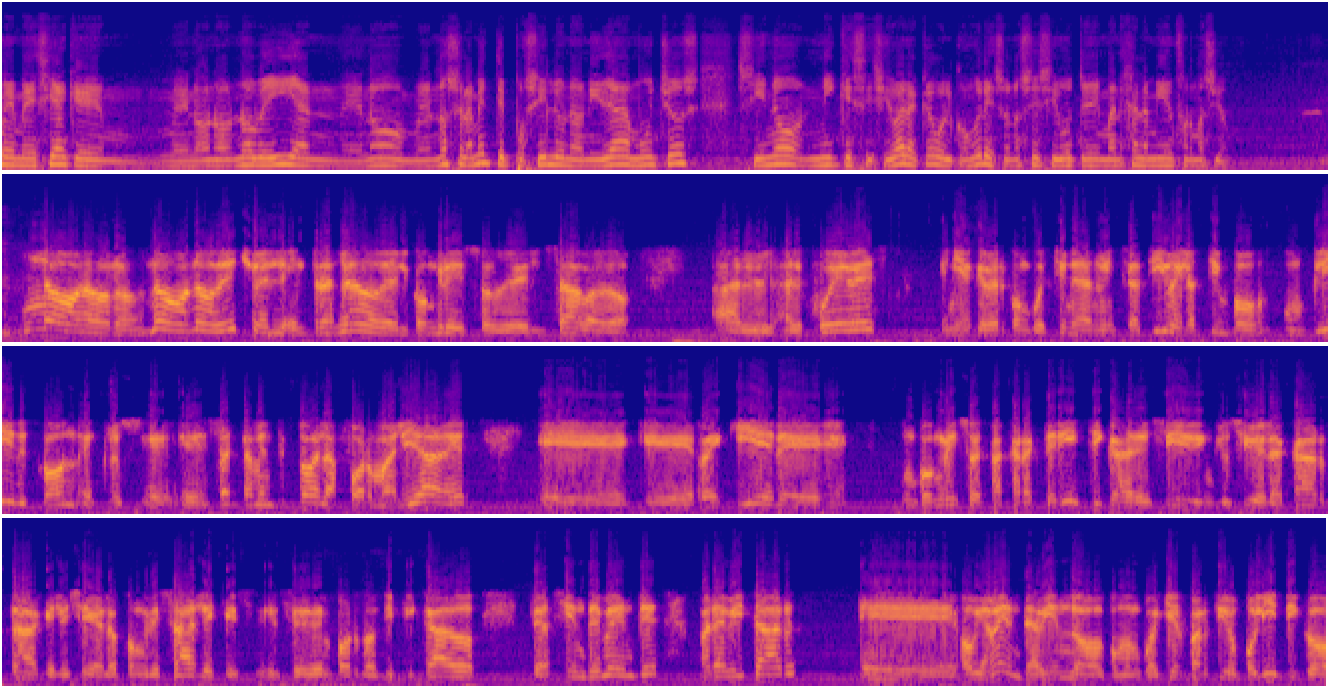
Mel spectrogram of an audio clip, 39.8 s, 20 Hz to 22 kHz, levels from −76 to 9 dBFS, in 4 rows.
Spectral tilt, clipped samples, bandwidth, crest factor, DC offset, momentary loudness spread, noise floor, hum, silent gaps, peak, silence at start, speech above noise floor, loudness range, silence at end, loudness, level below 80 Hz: -4.5 dB/octave; under 0.1%; 16 kHz; 16 dB; under 0.1%; 12 LU; -40 dBFS; none; none; 0 dBFS; 0 s; 25 dB; 8 LU; 0 s; -14 LUFS; -44 dBFS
